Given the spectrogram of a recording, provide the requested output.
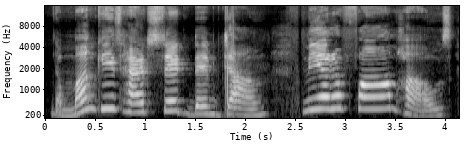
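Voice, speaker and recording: A woman reading a children's story aloud in an expressive storytelling manner. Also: sits high, slow. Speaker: audiobook narrator.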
